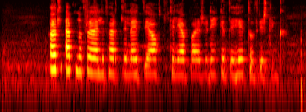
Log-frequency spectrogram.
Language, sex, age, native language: Icelandic, female, 40-49, Icelandic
